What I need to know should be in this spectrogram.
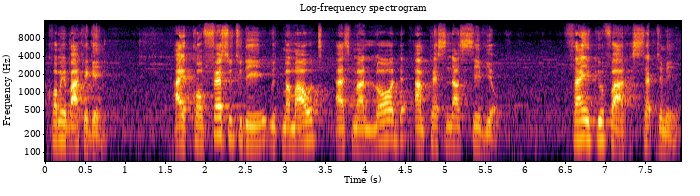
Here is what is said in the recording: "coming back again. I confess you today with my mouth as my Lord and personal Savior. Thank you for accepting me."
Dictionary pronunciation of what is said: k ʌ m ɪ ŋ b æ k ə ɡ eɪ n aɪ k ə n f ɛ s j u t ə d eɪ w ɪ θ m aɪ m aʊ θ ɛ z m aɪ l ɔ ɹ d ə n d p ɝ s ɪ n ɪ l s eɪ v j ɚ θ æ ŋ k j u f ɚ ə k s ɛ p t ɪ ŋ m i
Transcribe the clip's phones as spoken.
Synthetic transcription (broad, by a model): k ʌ m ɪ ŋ b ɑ k ə ɡ eɪ n aɪ k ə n f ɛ s j u t ə d eɪ w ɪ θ m aɪ m aʊ t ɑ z m aɪ l ɔ d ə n p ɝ s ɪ n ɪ l s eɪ v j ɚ θ æ ŋ k j u f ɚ ə k s ɛ p t ɪ ŋ m i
